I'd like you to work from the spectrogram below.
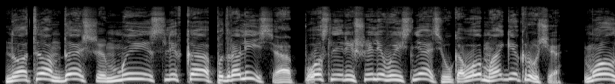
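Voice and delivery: put-on high-pitched boy explaining himself; sullen teenage son. Son confessing the duel to parents, sullen. Teenage son's figure in dialogue.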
